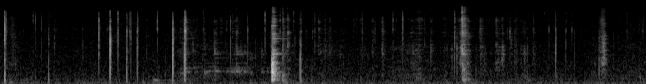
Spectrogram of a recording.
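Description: Metal parts clink as a small stove is handled.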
